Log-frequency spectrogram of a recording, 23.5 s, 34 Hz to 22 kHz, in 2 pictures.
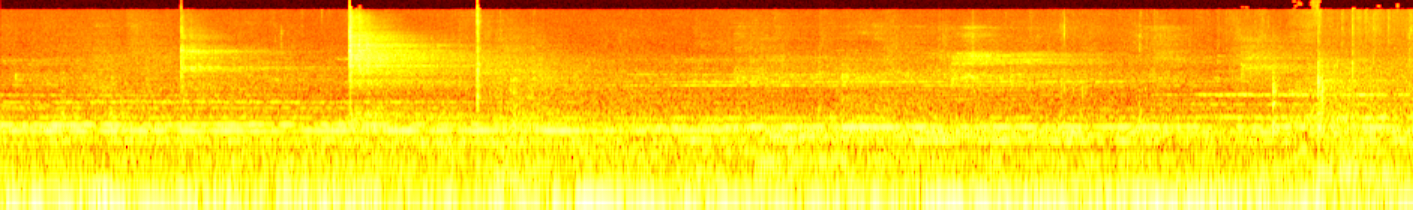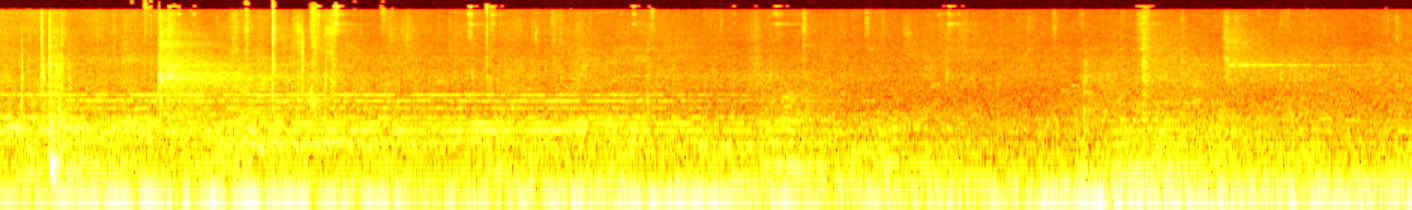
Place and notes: Dijon, France - Dijon cathedral
Waiting in the Dijon cathedral, while a group of chinese tourists quickly visit the nave.
July 2017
